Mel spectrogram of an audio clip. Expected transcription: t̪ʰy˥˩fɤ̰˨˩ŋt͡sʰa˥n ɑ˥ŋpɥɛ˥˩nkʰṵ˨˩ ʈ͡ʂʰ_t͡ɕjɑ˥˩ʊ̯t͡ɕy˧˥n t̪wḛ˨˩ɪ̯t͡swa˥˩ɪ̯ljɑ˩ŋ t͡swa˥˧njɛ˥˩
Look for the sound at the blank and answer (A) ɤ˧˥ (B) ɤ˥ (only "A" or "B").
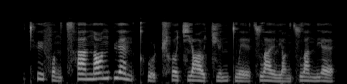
B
